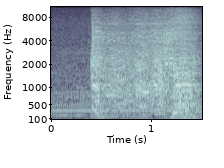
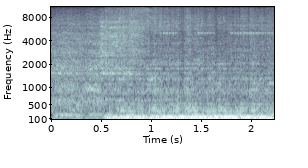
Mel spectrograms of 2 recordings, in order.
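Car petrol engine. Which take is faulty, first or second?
first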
